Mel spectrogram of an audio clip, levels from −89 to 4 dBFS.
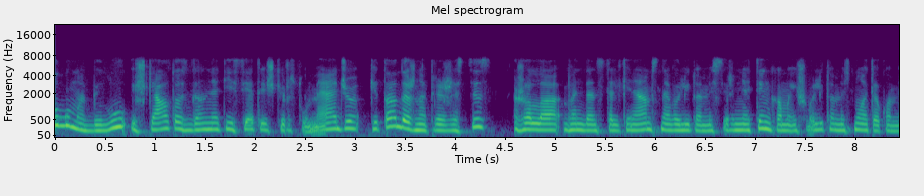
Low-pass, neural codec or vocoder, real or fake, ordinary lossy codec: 7.2 kHz; none; real; Opus, 16 kbps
